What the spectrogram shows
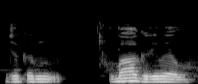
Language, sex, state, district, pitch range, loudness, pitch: Rajasthani, male, Rajasthan, Churu, 125-130 Hz, -16 LUFS, 125 Hz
